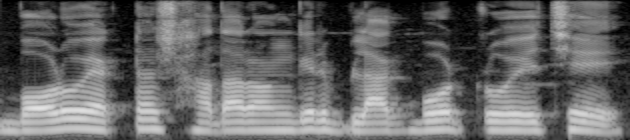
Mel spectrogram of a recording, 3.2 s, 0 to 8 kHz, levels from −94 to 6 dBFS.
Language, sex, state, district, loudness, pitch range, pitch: Bengali, male, West Bengal, Alipurduar, -14 LUFS, 135-150 Hz, 140 Hz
